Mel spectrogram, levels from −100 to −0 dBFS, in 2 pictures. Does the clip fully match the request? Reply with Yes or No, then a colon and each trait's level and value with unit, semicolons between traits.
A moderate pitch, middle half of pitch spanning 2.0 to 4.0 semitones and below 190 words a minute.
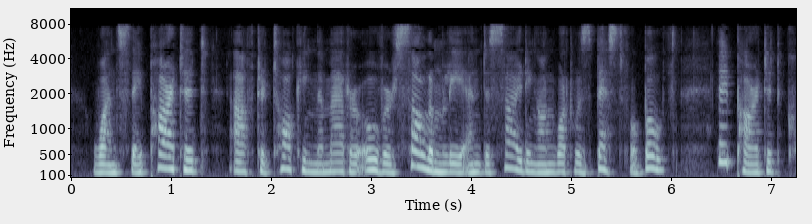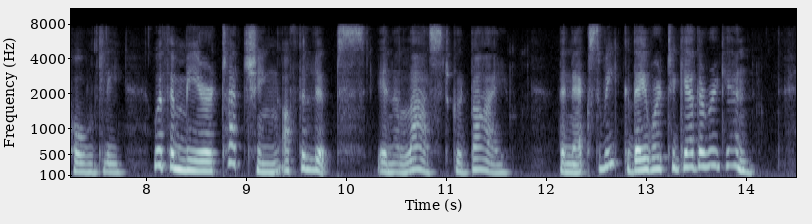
No: medium, 180 Hz; average, 5.1 semitones; average, 160 wpm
